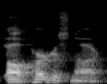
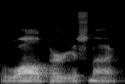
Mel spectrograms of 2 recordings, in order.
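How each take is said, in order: First: The word is pronounced with German sounds. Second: The word is pronounced with English sounds. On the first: "I do the Ger German pronunciation" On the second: "People say stop doing that. Call it Walpurgisnacht"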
